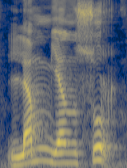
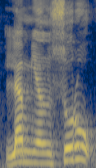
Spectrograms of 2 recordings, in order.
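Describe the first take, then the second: First: "यंसुर" drawn out slowly, closing on r; slow "यंसुर" with a silent final vowel; correct vowelless ending. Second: "यंसुरु" with an -u after the r; "यंसुरु", wrongly keeping the end vowel. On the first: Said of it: "लम यंसुरु नहीं पढ़ेंगे". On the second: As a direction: say "यंसुरु" with the final -u sounded. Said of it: "नहीं पढ़ेंगे". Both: Shown as a demonstration.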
